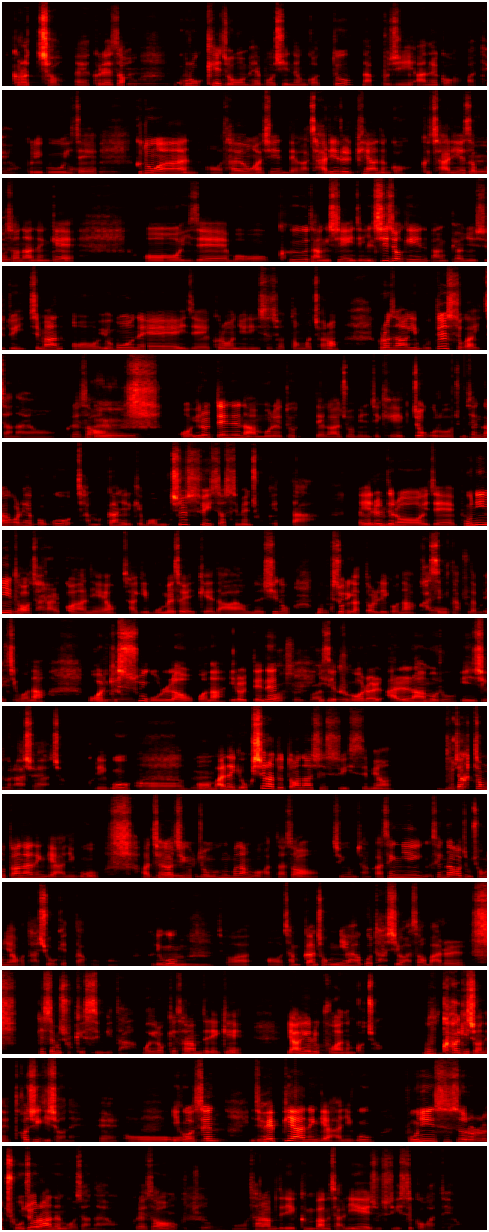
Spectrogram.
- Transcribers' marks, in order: other background noise
- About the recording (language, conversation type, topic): Korean, advice, 분노와 불안을 더 잘 조절하려면 무엇부터 시작해야 할까요?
